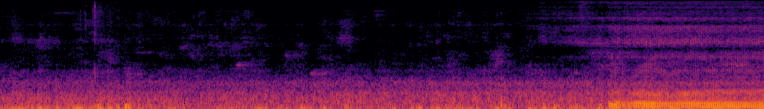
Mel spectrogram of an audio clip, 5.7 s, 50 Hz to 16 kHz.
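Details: 9-year-old male Husky lying on a couch, snoring: soft low rumbling breathing, then one louder buzzing snore near the end.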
